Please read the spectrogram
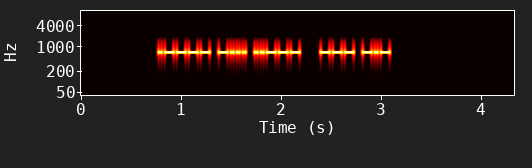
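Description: Morse code sent at 40 words per minute as a single steady tone of about 700 Hz, keyed in fast dots and dashes in five short groups: a Field Day contest exchange. It starts about a second in and stops about three seconds in.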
